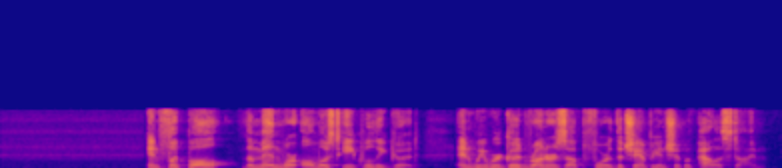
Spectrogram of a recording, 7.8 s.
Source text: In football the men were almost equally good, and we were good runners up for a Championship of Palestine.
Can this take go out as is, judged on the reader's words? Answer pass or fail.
fail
